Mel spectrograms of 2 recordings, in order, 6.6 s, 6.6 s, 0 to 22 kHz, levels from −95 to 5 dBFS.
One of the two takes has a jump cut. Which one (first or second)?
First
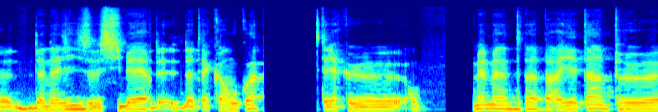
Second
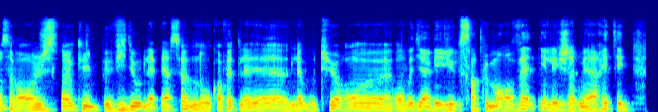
first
